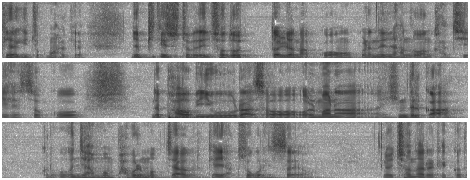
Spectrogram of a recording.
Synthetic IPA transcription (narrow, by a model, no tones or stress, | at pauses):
kɯjaɡit͡ɕ͈ok͈ɯmɦaɭk͈ejo | iɲd͡ʑe̞pʰiɡisʰu̥t͡ɕʰʌbedet͡ɕʌdot͈ʌʎːʌna̰k̚k͈okɯɾendeeɦandoŋankat͡ɕʰiɦe̞s͈ʌt̚k͈o | nepʰaɯbiuɾasʰʌʌ̰ɭmanaçimdɯɭk͈a | kɯɾiɡoɯnd͡ʑeɦambʌnpabɯɭmʌk̚t͡ɕ͈akɯɾʌkʰe̞jak̚s͈oɡɯɭɦe̞s͈ʌ̰jo̰ | t͡ɕʌnwaɾɯɭhe̞k͈ʌdɯɲ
